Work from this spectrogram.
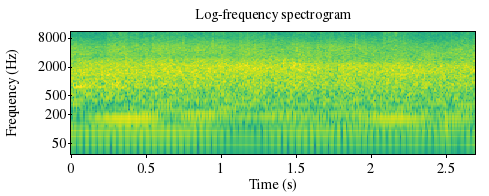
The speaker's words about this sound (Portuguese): Você pode aplaudir, celebrar o Senhor.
